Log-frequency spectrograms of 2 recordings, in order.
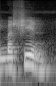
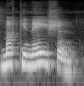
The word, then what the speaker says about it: machination: the environment machination see very often we are tempted to say machine it's machination this is the underground strategies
